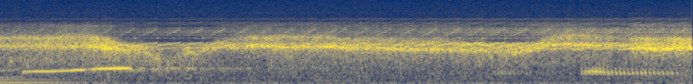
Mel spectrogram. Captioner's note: eerie whirring and buzzing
